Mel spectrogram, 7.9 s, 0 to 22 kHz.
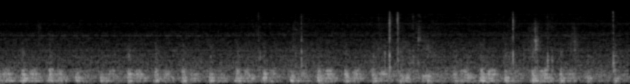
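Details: Fetal heartbeat at the first pregnancy ultrasound scan: rapid, regular whooshing pulses, about 150–170 beats a minute.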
